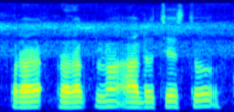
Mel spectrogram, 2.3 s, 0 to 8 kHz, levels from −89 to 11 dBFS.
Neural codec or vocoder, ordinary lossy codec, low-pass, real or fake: none; MP3, 64 kbps; 7.2 kHz; real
